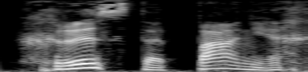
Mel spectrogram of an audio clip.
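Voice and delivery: put-on half-frightened, half-amused outburst. Retelling an audience member's outburst in a theater, half-scared, half-amused. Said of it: "powiedziała dokładnie takim głosem".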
